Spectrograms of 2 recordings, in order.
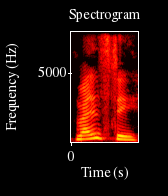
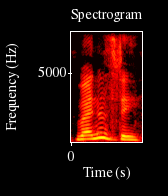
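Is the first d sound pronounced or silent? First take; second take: silent; silent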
